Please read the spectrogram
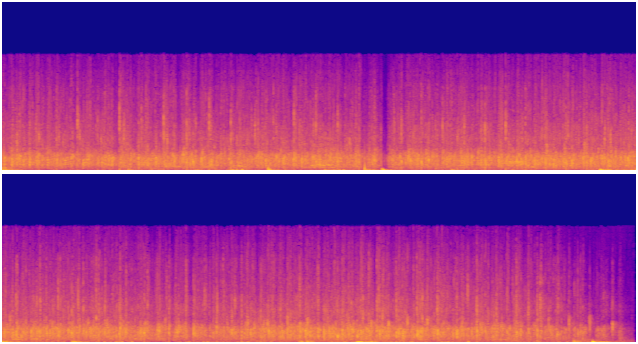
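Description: Sustained audience applause fills the whole stretch, a dense, steady wash of many hands clapping at close range with brief cheers, fading slightly at the very end.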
